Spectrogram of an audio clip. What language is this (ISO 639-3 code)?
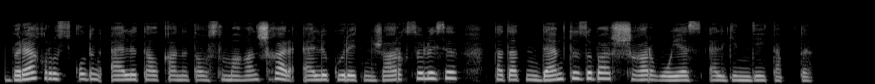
kaz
